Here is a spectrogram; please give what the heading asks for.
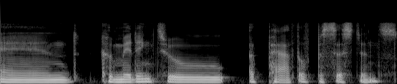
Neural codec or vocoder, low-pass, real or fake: none; 7.2 kHz; real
